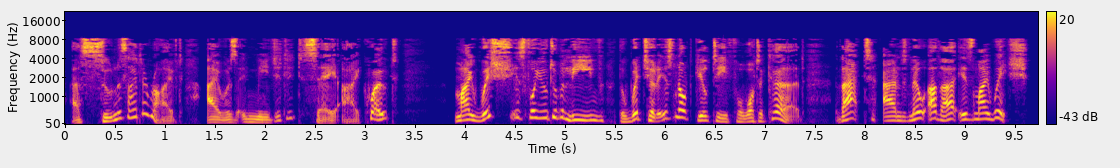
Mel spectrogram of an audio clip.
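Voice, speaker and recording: A man puts on a flamboyant bard who tells things theatrically, with big, swooping pitch. The voice is husky and recorded dry and close. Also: huge pitch swings, moderate pace, a bit bright, no echo, exaggerated voice. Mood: indignant. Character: flamboyant male bard, dandyish and dramatic.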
